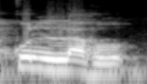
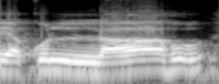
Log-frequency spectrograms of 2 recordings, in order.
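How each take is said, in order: First: The vowel after the l is short. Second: The vowel after the l is drawn long. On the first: The speaker calls it right. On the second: The speaker calls it wrong.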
